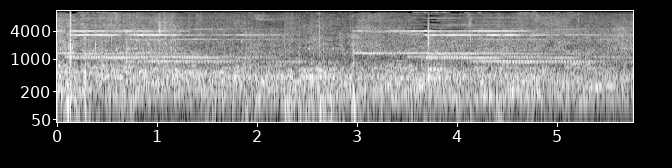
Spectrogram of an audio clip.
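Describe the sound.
A bell rings in the Latvian parliament chamber to call a vote, giving a faint, continuous ringing tone that holds steady under low background noise.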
